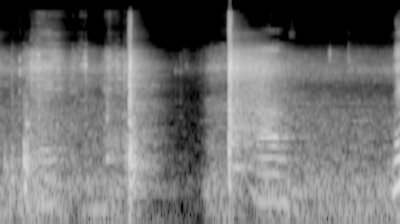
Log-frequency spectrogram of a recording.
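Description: Plywood door of a keypad-locked box being handled, with two sharp wooden clacks about a second apart near the middle and softer knocks around them.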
